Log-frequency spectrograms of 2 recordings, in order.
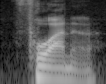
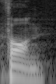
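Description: First: Fronted vowels, ending in an unstressed vowel. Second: Shortened form, ending in the n consonant. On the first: "die Vokale sind ganz weit vorne" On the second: "ein Ossi würde vorn sagen"

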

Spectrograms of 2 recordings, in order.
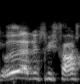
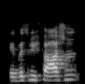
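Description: First: It is said in an angry, serious tone. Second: It is said in a joking, playful tone.

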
